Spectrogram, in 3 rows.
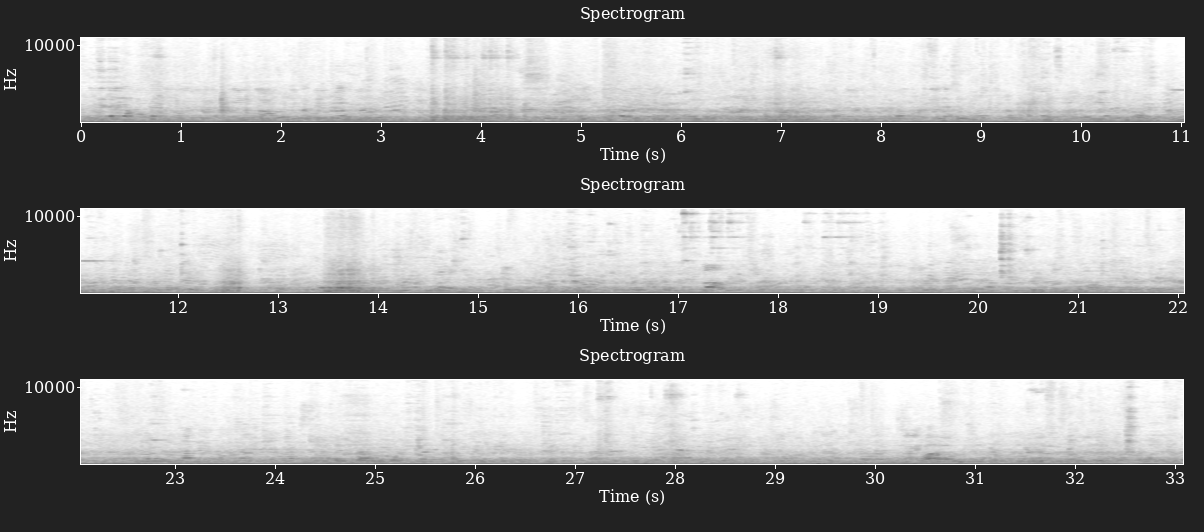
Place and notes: sea room, Novigrad, Croatia - beating heart, murmur of people outside
16 July 2014, 21:17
